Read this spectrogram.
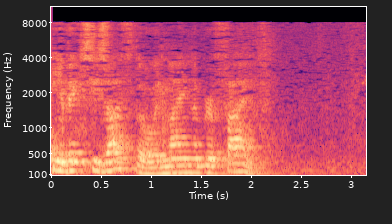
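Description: An adult speaks calmly through a microphone.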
